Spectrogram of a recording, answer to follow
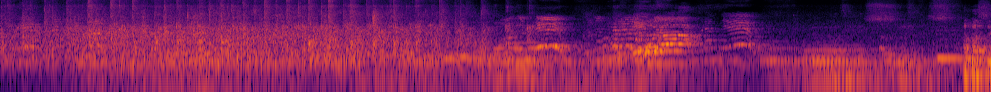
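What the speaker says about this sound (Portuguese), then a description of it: "aplaude o Senhor bem forte que ele merece" A church congregation claps during a worship service, a dense wash of applause that fades after several seconds into talk and voices, with a hum running beneath.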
